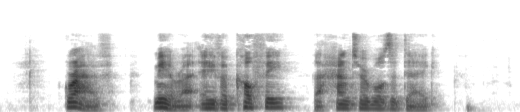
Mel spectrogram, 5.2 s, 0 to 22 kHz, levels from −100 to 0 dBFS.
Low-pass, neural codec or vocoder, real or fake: 7.2 kHz; none; real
